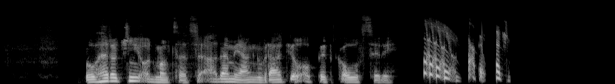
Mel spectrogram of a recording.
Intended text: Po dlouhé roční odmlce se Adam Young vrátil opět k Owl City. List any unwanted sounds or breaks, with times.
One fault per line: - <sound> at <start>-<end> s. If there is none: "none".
- chirp at 4.2-5.1 s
